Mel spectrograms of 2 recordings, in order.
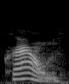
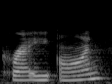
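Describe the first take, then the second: First: It is said as one syllable, like crown. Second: It is said as two syllables, cray-on. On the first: "like a crown you wear on your head" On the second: "C R A Y dash O N"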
